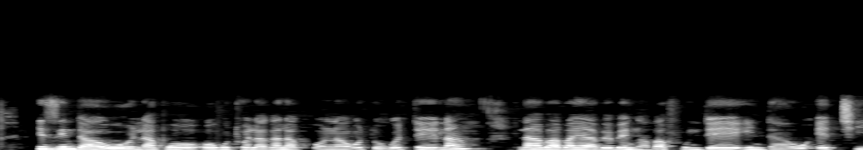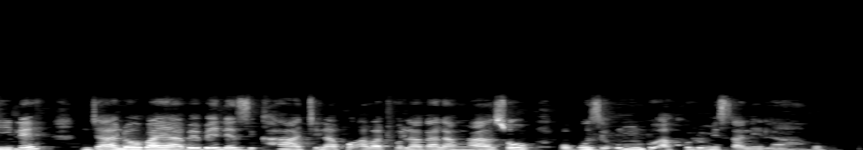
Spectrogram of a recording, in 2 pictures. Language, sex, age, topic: North Ndebele, male, 25-35, health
